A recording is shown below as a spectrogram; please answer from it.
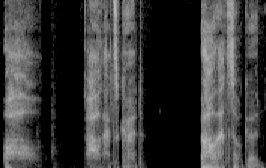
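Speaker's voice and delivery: savoring whisper. Real, not acted. Tasting broth, savoring.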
